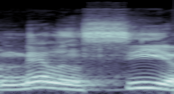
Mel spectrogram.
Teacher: A palavra melancia, eu separo o i e o a. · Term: hiato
